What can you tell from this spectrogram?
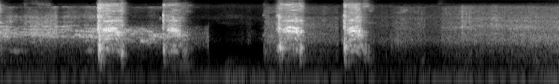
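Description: A man coughing into his fist: four short, sharp coughs in two pairs.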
